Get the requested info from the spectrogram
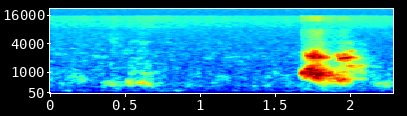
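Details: Indoor puppy pen holding six-week-old blenheim Cavalier King Charles Spaniel puppies Roman and Blue: faint murmuring sounds, then one clear, full, yelping bark near the end.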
